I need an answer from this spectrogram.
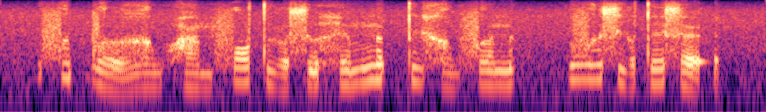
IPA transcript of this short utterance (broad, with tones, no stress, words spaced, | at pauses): fɨ˦˥p̚vəː˧˩ ɣə̤˨˩w ha̤˨˩m fɔ˨˦t̪ɨ˧˩ə̯ sɨ̰˧˥he˨˦mnə˦˥t̚ t̪i˧xə̤˨˩wfə˧n | vɨ˨˦si˧˩ə̯ t̪e˨˦sɛ̰˧˨ʔ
